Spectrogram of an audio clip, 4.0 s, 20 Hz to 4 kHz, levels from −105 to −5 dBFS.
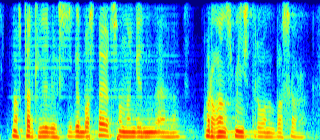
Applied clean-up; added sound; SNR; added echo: neural separator model SepFormer DNS4.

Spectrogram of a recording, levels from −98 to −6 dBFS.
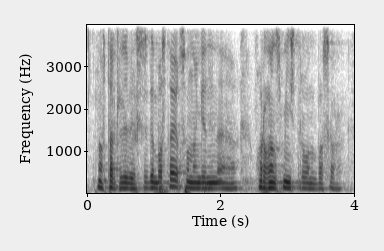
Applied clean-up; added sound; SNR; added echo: none; none; none; none.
